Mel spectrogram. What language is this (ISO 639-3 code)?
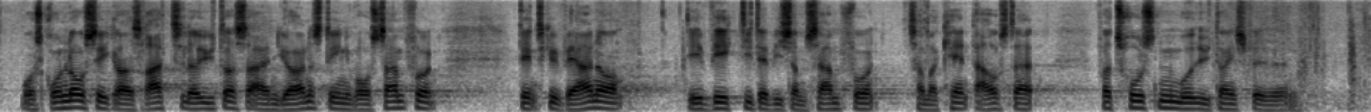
dan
